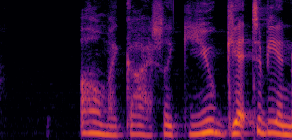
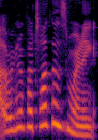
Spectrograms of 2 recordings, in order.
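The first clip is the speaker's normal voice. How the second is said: higher, sing-song mom voice promising a treat; talking to my child; 7 semitones higher, much faster than usual. Pretend. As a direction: announce it brightly to the little boy. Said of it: "I'm pretending like I'm talking to him".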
